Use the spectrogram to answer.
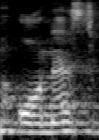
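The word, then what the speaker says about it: honest: For example हा इन ऑनेस्ट, इसमें हम एच को नहीं पढ़ते, ये म्यूट है, लिखा हुआ है, हम ऑनेस्ट पढ़ते हैं।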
